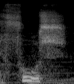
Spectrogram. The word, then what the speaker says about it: fous: Luego vemos que se escribe Fous, que en francés se puede decir Fous, sabemos que la S no se pronuncia, pero bueno, se escribe Fous, y que si lo lees al revés, pues es Suf, ¿vale?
